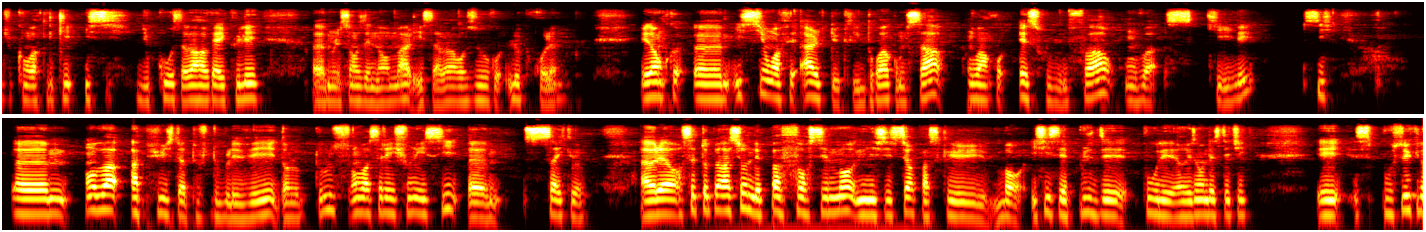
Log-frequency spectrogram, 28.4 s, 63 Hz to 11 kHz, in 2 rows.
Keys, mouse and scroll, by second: 1.5 scroll up 3, 2.2 shift+scroll down 2, 3.9-5.7 middle drag, 5.7 Tab, 6.6 Tab, 7.8 alt+right click, 9.7 e, 11.0 s, 14.3 shift+scroll up 2, 15.8 w, 27.4 Tab, 28.2-28.4 middle drag.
